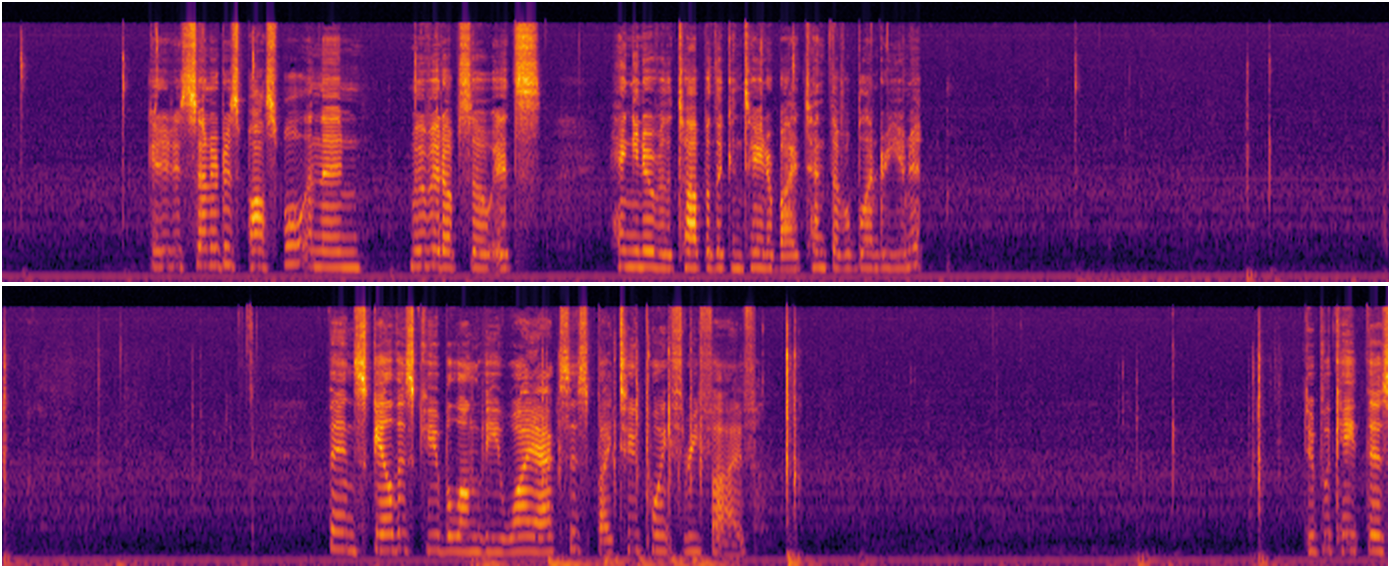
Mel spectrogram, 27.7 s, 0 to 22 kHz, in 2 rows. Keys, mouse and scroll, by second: 4.5 scroll up 1, 7.9-11.1 drag, 11.1 scroll down 1, 12.6 shift+middle click, 18.5-20.7 typing, 25.5 shift+middle click, 26.3 shift+scroll up 1, 26.3-26.7 shift+scroll down 2, 26.7 scroll up 1, 26.7 scroll down 1, 26.8 scroll up 1, 26.9 scroll down 1.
